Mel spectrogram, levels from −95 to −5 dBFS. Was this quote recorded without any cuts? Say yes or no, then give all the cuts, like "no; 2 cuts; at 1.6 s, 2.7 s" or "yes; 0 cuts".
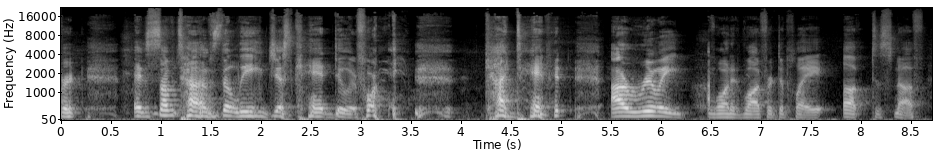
no; 2 cuts; at 5.4 s, 6.5 s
